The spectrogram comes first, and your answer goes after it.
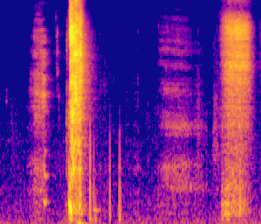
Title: messy sneezes and nose blowing #sneeze #sneezing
